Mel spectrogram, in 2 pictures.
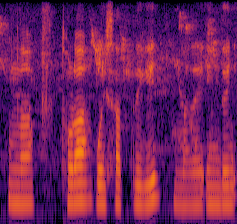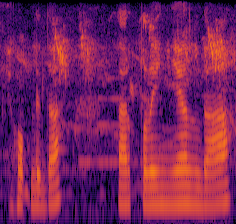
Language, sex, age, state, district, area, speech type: Santali, female, 18-30, West Bengal, Malda, rural, spontaneous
